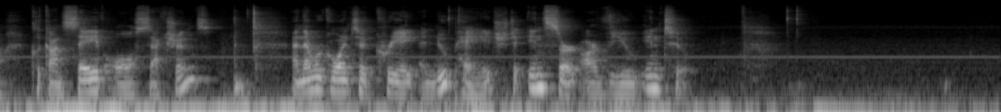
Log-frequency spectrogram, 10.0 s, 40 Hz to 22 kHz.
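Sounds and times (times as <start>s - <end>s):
faint steady hum: 0.0s - 10.0s
computer mouse clicks: 7.8s - 8.1s.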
